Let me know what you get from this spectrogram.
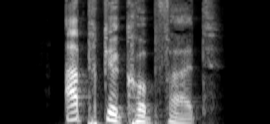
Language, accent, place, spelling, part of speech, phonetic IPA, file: German, Germany, Berlin, abgekupfert, verb, [ˈapɡəˌkʊp͡fɐt], De-abgekupfert.ogg
- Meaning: past participle of abkupfern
